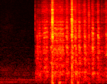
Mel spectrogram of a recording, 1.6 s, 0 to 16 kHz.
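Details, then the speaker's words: 1973 Honda CB360 twin, bought cheap and sitting with tank missing, cranked on a jump box with spark plugs out to check compression; uneven chuffing pulses about three a second on both cylinders, sounds like healthy cranking compression. "that sounded good I don't know about you guys but that sounds like compression to me"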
